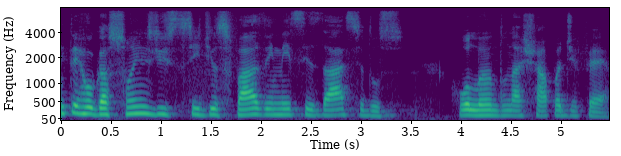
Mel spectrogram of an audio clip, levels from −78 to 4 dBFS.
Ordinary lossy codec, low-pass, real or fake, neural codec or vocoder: none; 7.2 kHz; fake; codec, 16 kHz, 1 kbps, X-Codec, HuBERT features, trained on LibriSpeech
